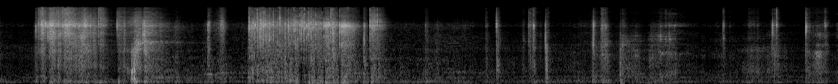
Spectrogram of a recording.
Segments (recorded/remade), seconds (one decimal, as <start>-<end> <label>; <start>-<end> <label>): 0.0-1.6 remade; 1.6-4.7 recorded; 4.7-8.4 remade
